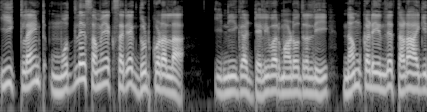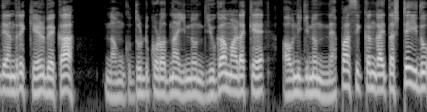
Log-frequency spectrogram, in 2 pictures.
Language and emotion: Kannada, disgusted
